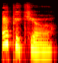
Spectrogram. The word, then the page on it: epicure: British English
